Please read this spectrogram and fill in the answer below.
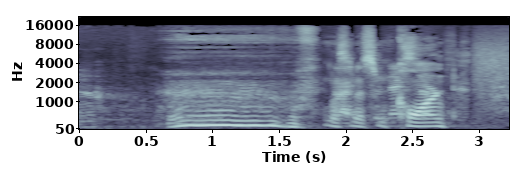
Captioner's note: Walker grunting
